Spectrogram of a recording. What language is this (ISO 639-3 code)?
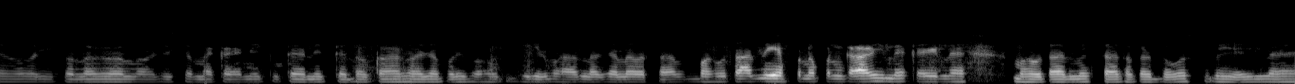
mag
